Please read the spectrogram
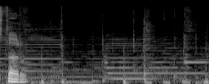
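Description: Quiet instrumental background music with a few held notes; a narrating voice ends just at the start.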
